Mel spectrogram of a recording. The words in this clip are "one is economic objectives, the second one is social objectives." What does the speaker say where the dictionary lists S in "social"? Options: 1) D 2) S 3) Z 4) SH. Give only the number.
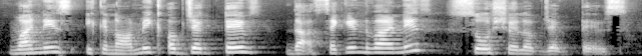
2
